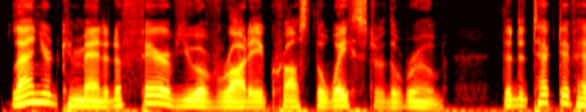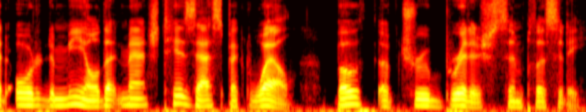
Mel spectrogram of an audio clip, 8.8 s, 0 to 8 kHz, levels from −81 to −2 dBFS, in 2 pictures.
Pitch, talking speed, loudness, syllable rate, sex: 115 Hz, 190 wpm, -20 LUFS, 5.8 syllables/s, male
